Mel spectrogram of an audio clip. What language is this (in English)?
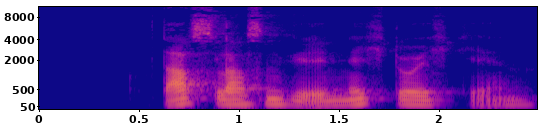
German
